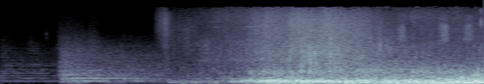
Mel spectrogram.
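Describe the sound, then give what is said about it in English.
Fire burns in a video game. After a brief silence, a low rumble gives way to a broad, hissing roar that swells and then holds loud and steady to the end. “Oh, we just died in a fire. Alright, we're gonna have to try this again. There's a lot of fire around.”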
